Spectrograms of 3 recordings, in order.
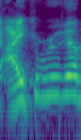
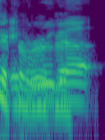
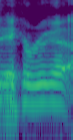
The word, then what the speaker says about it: Ikaruga: Uh, I always say Iuga, but other people say like, "No, you're saying it wrong." It's Icaruga. It is Ikaruga.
